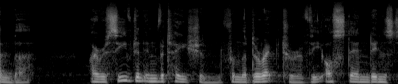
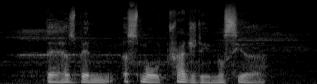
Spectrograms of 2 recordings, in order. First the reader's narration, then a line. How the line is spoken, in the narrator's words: gravely informed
